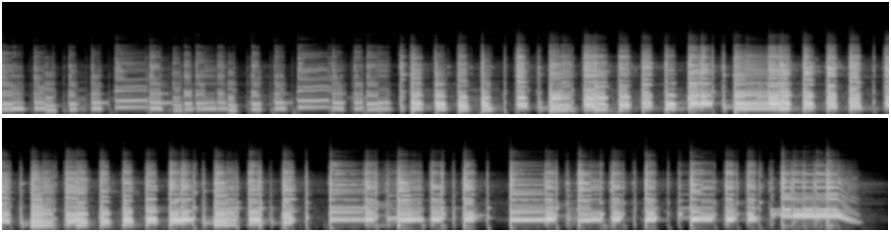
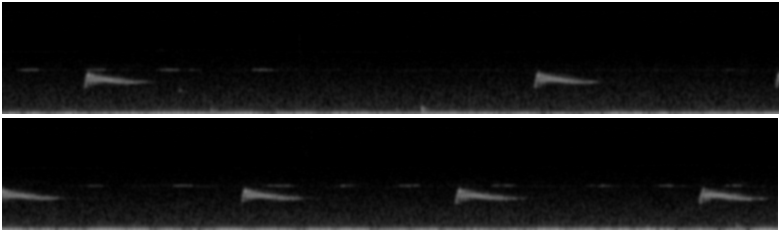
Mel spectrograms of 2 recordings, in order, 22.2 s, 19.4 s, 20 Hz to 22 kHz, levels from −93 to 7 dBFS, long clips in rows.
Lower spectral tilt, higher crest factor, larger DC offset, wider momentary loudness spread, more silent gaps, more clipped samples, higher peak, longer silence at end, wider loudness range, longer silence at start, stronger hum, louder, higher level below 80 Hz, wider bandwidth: first, -7 dB/octave vs -4 dB/octave; first, 18 dB vs 12 dB; neither; second, 12 LU vs 20 LU; neither; neither; first, 0 dBFS vs -30 dBFS; first, 0.35 s vs 0 s; about the same, 10 LU vs 11 LU; about the same, 0 s vs 0 s; neither; first, -17 LUFS vs -50 LUFS; second, -58 dBFS vs -52 dBFS; first, 7.8 kHz vs 3.1 kHz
